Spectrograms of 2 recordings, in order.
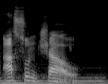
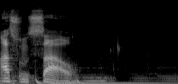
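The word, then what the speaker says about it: Assunção: It's not Asun Sao. True? No? Oh, it's Asunsao. Okay, so C with the accent is an S.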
